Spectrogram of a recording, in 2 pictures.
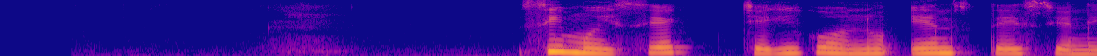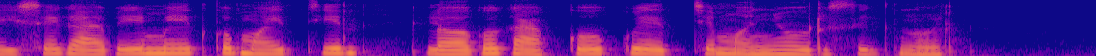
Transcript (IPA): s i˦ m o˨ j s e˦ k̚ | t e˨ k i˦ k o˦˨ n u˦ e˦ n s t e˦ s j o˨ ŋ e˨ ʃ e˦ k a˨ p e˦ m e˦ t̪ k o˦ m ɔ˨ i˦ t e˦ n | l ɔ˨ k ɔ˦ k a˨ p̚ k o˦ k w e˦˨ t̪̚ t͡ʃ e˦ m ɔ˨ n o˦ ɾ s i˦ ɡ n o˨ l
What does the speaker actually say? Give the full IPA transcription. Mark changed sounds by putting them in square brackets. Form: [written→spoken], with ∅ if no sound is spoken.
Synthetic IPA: s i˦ m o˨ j s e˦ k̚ | [t→t͡ʃ] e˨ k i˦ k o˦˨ n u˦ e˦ n s t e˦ s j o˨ [ŋ→n] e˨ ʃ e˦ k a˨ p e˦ m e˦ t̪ k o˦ m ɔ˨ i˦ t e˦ n | l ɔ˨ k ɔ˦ k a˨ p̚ k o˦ k w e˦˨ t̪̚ t͡ʃ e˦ m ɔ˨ [n→ɲ] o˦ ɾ s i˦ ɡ n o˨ l

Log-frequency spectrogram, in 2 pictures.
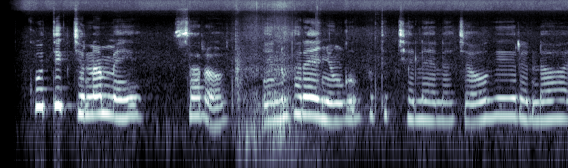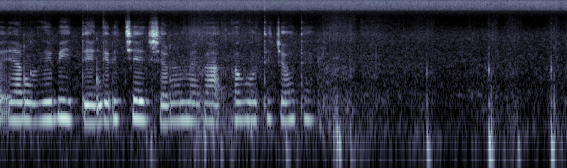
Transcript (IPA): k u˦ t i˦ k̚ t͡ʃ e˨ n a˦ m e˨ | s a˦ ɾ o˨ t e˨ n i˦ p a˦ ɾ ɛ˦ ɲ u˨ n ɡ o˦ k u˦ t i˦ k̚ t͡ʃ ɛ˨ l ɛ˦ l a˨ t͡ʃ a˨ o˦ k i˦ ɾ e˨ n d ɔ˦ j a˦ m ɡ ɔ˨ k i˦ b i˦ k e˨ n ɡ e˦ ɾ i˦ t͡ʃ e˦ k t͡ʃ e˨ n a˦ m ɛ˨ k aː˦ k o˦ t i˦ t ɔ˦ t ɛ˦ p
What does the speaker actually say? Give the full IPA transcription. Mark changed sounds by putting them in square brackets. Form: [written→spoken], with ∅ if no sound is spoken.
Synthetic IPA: k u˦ t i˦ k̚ t͡ʃ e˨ n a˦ m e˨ | s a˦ ɾ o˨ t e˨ n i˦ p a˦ ɾ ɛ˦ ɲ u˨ [n→ŋ] ɡ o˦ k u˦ t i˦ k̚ t͡ʃ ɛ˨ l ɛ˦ l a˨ t͡ʃ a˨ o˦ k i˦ ɾ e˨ n d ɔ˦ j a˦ [m→ŋ] ɡ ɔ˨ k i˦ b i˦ [k→t] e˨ [n→ŋ] ɡ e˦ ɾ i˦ t͡ʃ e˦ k t͡ʃ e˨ n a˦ m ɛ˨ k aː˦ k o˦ t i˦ [t→t͡ʃ] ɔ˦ t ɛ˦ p

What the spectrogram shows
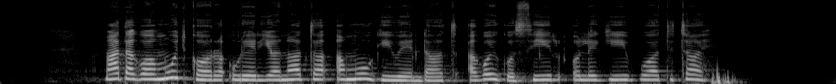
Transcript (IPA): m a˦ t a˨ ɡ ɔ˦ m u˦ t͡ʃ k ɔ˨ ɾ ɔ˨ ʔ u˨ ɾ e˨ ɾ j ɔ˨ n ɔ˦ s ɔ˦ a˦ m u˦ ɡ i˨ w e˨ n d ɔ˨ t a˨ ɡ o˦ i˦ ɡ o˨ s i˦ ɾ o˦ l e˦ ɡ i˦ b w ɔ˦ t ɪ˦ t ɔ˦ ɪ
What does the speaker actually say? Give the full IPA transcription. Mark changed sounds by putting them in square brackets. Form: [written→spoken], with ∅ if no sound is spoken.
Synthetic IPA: m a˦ t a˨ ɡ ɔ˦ m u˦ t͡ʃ k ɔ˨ ɾ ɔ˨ ʔ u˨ ɾ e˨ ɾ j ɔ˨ n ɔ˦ [s→t] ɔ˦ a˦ m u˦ ɡ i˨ w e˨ n d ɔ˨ t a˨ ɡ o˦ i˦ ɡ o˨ s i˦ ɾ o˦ l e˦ ɡ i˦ b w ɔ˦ t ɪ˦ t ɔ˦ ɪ

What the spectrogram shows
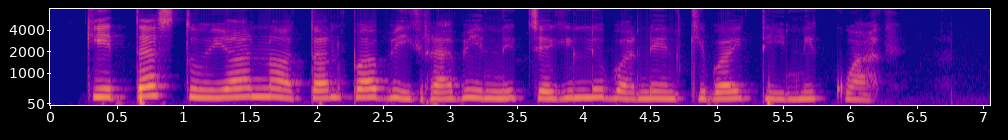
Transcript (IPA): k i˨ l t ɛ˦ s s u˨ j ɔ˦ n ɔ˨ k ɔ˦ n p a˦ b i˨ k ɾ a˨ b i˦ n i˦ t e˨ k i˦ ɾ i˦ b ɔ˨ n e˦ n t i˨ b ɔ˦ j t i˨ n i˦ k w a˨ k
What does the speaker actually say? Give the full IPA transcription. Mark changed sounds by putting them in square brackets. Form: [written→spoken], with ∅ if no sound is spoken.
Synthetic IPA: k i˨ [l→∅] t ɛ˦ s [s→t] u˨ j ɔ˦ n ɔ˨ [k→t] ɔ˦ n p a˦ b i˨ k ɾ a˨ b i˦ n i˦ [t→t͡ʃ] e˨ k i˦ [ɾ→l] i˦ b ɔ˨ n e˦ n [t→k] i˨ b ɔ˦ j t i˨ n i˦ k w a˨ k

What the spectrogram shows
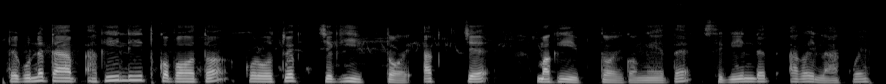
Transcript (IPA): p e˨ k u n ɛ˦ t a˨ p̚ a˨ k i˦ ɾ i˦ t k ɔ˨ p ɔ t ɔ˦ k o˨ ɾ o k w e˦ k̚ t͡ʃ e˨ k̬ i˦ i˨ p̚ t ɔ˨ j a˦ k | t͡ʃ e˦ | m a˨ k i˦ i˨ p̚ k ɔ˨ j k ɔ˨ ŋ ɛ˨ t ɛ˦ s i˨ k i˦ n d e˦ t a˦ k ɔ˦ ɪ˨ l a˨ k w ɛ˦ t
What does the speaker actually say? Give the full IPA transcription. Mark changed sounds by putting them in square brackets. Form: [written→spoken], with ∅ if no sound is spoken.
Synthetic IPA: p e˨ k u n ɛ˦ t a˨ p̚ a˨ k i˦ [ɾ→l] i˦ t k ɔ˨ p ɔ t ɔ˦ k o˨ ɾ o [k→t] w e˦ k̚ t͡ʃ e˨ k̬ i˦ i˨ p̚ t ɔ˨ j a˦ k | t͡ʃ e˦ | m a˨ k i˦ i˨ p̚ [k→t] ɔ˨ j k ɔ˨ ŋ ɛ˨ t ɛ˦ s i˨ k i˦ n d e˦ t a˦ k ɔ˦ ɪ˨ l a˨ k w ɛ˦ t

